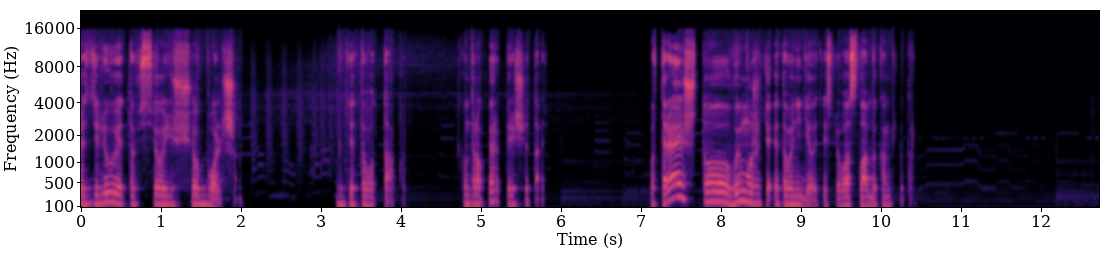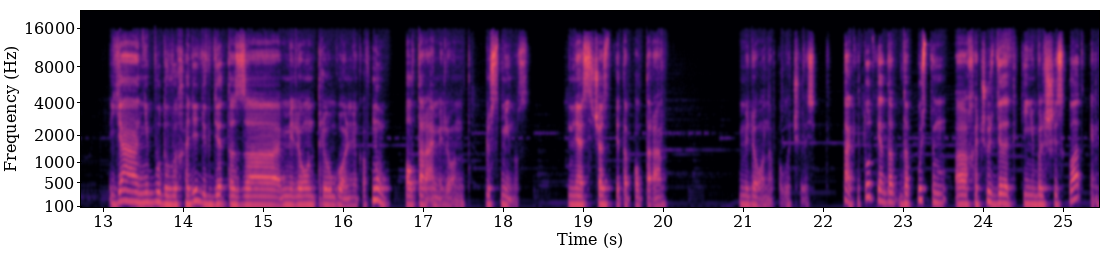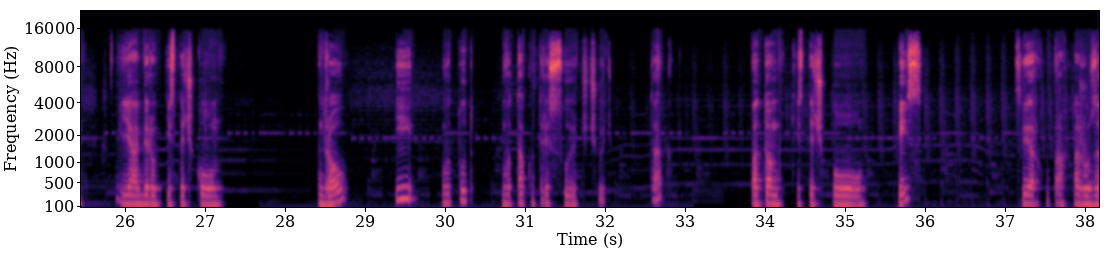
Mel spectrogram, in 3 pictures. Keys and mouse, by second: 0.7 shift+r, 20.0 middle click, 20.9 ctrl+middle click, 21.7 shift+middle click, 26.6 [, 26.8 [, 29.7 click, 30.4 click, 31.0 click, 31.6 click, 32.7 ctrl+middle click, 36.5 ctrl+click, 37.0 ctrl+click, 37.5 ctrl+click.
